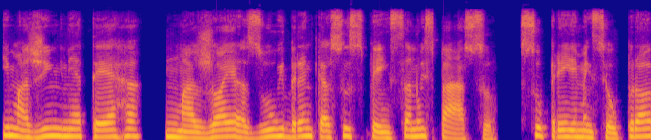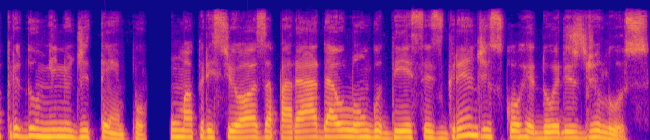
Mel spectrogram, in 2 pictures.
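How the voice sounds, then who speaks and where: A narrator reading a script in a soothing, measured, instructional way, like a guided meditation at a spa. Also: mid-range voice, fairly even intonation, warm tone, no room sound, studio quality.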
